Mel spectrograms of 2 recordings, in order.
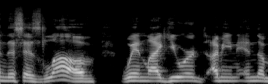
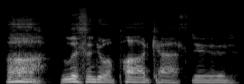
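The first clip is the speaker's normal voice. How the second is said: low, deflated mopey dude; sad Sandoval impression; 8 semitones lower, 6 dB quieter than usual. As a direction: sigh it out like a sad guy. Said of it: "like, all sad Sandoval".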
